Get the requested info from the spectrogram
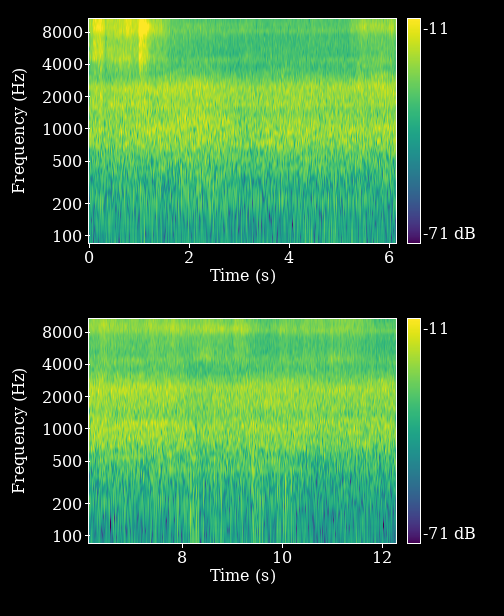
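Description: Steady highway traffic noise from passing cars and trucks, with wind buffeting the microphone.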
